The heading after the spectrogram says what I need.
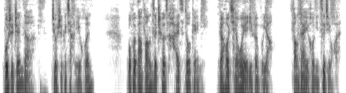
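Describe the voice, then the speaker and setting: An actor playing a shameless scheming husband in a drama, talking fast with a husky, low voice. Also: male voice, lively intonation, a little mellow. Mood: coaxing. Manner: fast, pleading then scornful. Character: shameless scheming husband, young adult man. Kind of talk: dubbed drama acting.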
